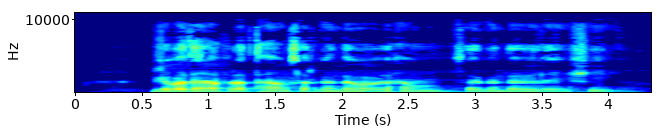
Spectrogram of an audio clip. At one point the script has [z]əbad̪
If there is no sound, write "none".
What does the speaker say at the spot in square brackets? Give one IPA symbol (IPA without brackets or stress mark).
ʒ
